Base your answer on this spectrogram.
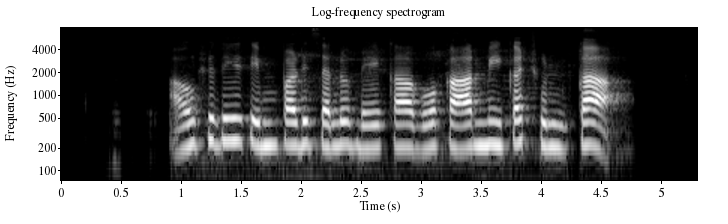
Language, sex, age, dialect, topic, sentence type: Kannada, female, 60-100, Central, agriculture, question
